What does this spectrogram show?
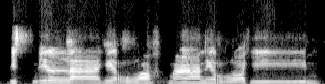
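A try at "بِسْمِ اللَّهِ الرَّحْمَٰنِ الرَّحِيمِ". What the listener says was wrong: Hanya lebih dikecilkan, Bu. Pengucapan huruf ha. Rahim. Bismillahirrahmanirrahim.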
